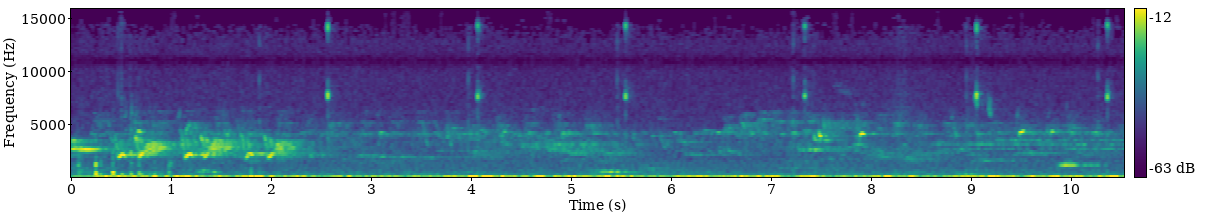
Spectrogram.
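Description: Steady low background hum with scattered faint high chirps, bird calls from outside, in a cluster early on and again in the last few seconds, plus a few light clicks.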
